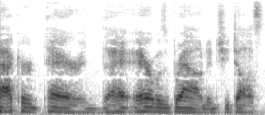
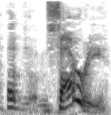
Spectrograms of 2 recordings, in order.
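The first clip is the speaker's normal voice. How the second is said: plain reading voice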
